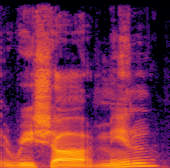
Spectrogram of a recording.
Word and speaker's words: Richard Mille: Risha Mill. You do not pronounce the D I learned like that in English.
